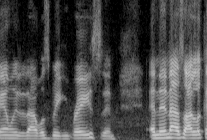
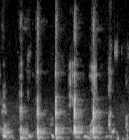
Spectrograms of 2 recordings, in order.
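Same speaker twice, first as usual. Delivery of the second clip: breathy laugh; 6 semitones higher, 4 dB quieter than usual. Real, not acted. Laughing after quote.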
